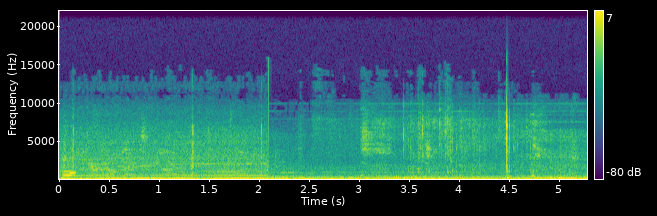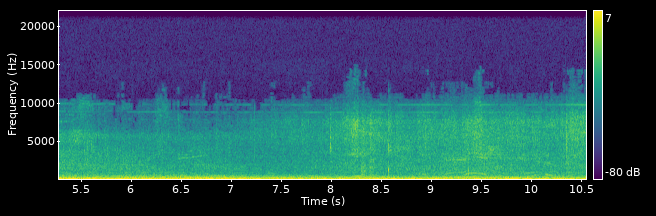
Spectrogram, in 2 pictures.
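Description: Airliner cabin noise: about two seconds of steady hum with a few held tones, then a cut to a steady low rumble of the jet moving along the ground.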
